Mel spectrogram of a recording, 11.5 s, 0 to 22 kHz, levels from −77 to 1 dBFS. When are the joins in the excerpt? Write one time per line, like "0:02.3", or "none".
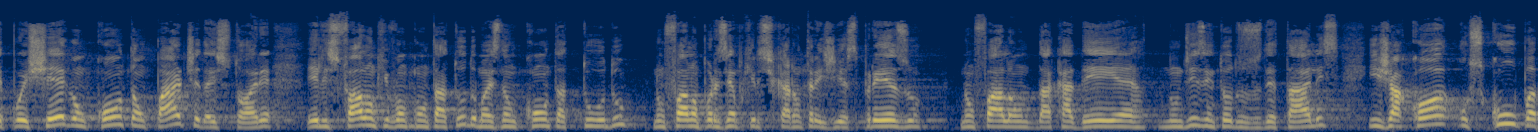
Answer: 0:04.9
0:07.1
